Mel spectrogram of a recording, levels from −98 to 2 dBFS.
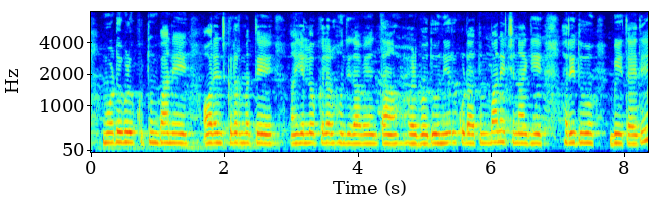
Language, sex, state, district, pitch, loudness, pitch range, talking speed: Kannada, female, Karnataka, Shimoga, 200 Hz, -24 LUFS, 195-210 Hz, 115 wpm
